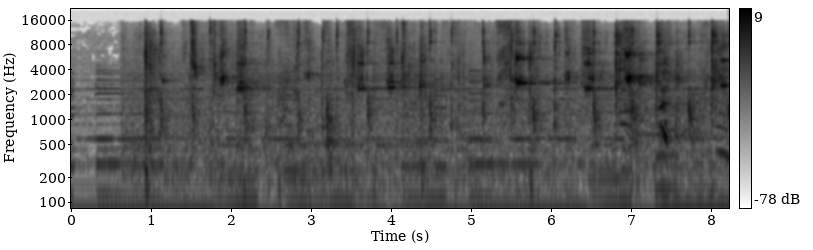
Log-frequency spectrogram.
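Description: A table tennis rally: the ball clicks sharply off the bats and the table over and over, starting about a second in, heard under steady background music.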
